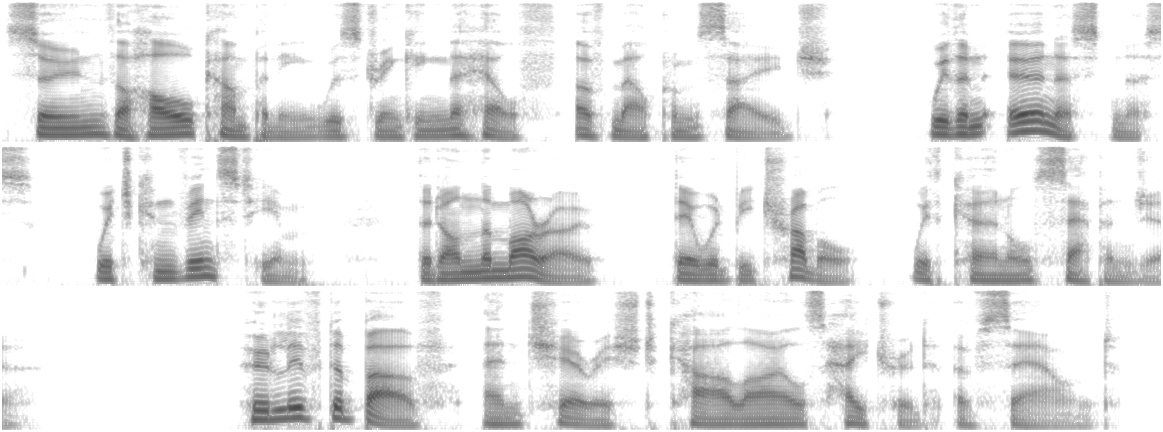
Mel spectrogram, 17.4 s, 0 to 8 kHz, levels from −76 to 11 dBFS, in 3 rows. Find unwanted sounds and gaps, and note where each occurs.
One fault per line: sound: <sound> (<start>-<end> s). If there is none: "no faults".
no faults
